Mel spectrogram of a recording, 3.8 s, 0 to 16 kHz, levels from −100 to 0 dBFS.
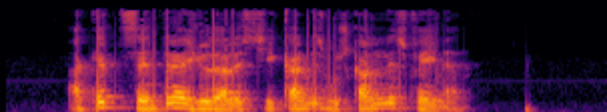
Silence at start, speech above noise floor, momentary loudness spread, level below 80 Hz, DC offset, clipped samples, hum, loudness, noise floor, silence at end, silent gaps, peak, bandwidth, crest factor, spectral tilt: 0.45 s; 31 dB; 14 LU; -48 dBFS; under 0.1%; under 0.1%; none; -25 LUFS; -55 dBFS; 0.9 s; none; -8 dBFS; 11.5 kHz; 18 dB; -7 dB/octave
